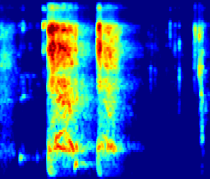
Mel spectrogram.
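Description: A woman coughing twice in quick succession, the two coughs about half a second apart.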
